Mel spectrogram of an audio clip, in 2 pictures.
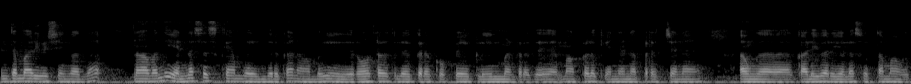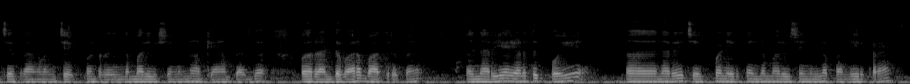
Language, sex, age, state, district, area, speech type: Tamil, male, 18-30, Tamil Nadu, Erode, rural, spontaneous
